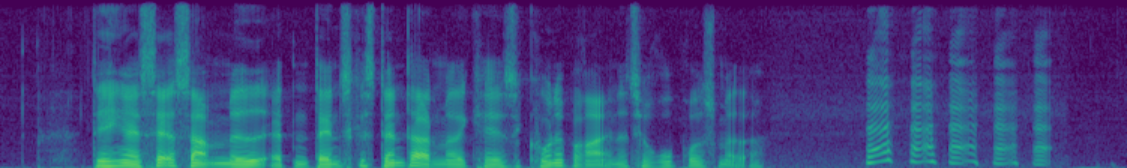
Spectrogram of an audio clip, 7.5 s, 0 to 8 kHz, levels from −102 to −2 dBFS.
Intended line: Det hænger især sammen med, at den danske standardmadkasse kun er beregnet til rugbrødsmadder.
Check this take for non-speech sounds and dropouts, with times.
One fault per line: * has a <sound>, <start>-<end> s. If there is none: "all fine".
* has a laugh, 5.8-7.0 s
